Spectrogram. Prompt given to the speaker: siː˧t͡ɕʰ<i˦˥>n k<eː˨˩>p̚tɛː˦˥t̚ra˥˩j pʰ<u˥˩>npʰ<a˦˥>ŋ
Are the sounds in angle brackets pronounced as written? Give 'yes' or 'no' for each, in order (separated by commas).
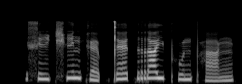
no, no, yes, yes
